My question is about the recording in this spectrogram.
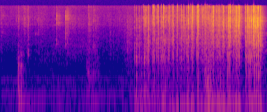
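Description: A new tarot deck being riffle-shuffled by hand. The first two seconds are quiet handling, then halfway through comes a fast rattle of flicking cards, ending in a brief louder burst as the halves are bridged together.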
